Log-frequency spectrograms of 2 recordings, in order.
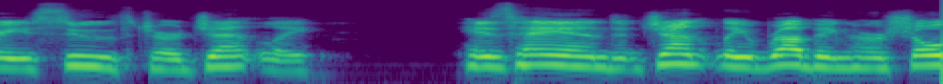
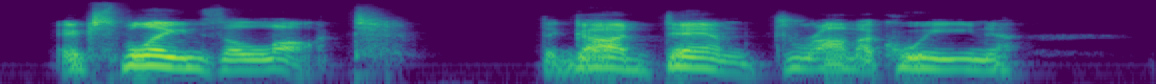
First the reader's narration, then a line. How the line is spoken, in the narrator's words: Mick growled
